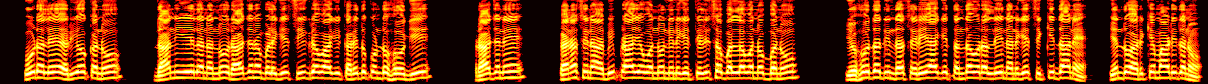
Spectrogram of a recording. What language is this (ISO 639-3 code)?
kan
